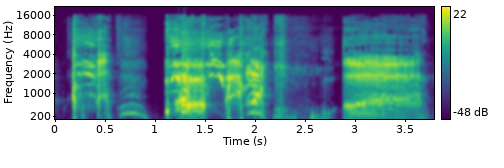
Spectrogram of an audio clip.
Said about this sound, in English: Wow, Jontron. John, are you okay? John, it sounds like you're choking. Is that Jock the bird? It's Jock.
